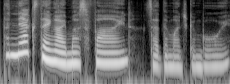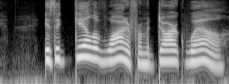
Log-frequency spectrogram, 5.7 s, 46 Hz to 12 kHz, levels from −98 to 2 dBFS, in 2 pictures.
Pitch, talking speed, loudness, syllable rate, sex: 205 Hz, 200 wpm, -18 LUFS, 4.3 syllables/s, female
